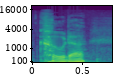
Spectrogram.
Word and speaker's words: C0DA: All right, so Coda, and it's spelled C0DA, Coda.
